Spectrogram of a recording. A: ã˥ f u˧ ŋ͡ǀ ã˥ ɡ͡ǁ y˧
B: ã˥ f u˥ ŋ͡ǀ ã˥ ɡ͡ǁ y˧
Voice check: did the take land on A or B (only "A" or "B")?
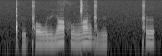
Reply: A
